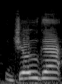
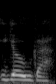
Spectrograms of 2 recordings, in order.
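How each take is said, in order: First: The name begins with a J sound. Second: The name begins with a Y sound. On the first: "the J is actually pronounced as a like J" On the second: "it's pronounced with a Y"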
